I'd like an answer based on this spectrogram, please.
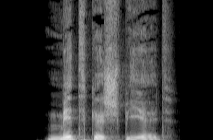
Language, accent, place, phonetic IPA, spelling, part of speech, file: German, Germany, Berlin, [ˈmɪtɡəˌʃpiːlt], mitgespielt, verb, De-mitgespielt.ogg
- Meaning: past participle of mitspielen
